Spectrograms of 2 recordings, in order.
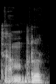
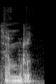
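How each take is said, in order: First: The word ends in a voiced d sound. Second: The word ends in a voiceless t sound. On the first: The speaker calls it wrong. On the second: The speaker calls it right. "orang Jawa kesulitan mengucapkan deh di akhir"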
